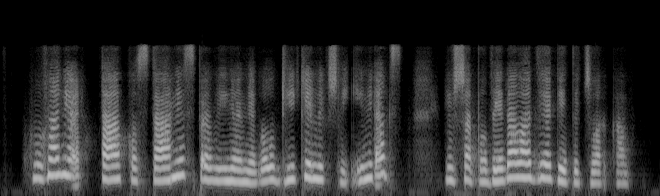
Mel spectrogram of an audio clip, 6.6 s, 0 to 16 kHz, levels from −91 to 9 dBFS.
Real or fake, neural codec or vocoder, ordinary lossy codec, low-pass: fake; codec, 16 kHz, 0.5 kbps, FreqCodec, smaller model; AAC, 48 kbps; 7.2 kHz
